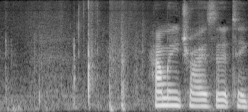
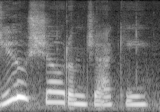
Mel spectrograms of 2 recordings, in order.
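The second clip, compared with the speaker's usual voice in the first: cheering; 5 semitones higher, 4 dB louder than usual. A narrator's reading. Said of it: "stood up in his seat and cheered".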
